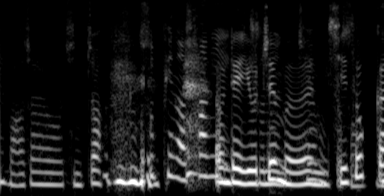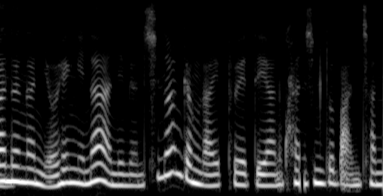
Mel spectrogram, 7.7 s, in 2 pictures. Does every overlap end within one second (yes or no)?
no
